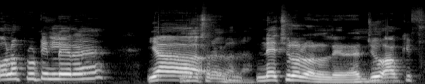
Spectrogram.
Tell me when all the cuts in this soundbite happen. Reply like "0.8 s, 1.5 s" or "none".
none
